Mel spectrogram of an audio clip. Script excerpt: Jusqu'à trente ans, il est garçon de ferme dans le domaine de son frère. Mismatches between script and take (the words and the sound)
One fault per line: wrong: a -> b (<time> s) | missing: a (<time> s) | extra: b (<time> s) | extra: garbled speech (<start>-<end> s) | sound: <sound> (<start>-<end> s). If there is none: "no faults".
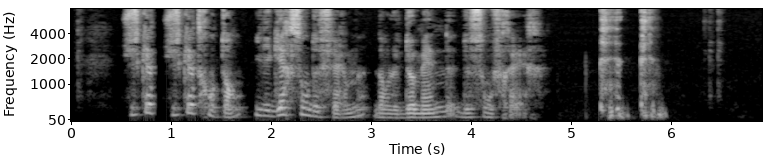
extra: jusqu'à (0.9 s)
sound: cough (5.1-6.0 s)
